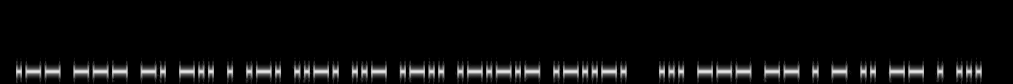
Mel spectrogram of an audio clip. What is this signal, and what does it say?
Morse code, heard as a keyed tone, about 25 wpm, 600 Hz. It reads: WONDERFUL." SOMETIMES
